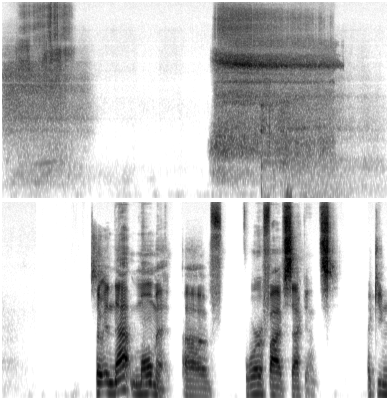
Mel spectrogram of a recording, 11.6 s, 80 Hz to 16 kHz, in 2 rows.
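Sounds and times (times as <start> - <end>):
person taking a deep breath during a relaxation exercise: 0.0 - 1.4, 3.1 - 6.0
speech: 7.2 - 11.5.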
